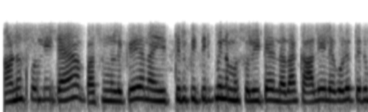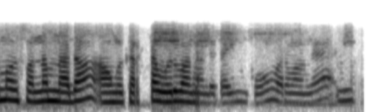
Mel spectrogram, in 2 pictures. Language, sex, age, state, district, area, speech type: Tamil, female, 30-45, Tamil Nadu, Vellore, urban, conversation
